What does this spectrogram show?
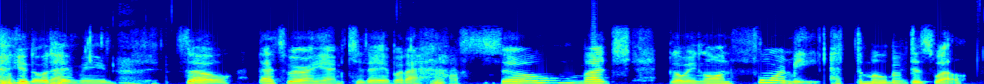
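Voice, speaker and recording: Middle-aged woman, Jamaican accent, conversational interview guest, dull muffled connection, medium pitch. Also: animated, measured pace.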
